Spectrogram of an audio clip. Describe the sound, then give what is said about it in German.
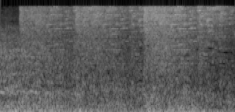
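Glass ceiling light tubes burst in a hallway as floor plates are torn up, a loud, dense crash of shattering and crackling noise that runs without pause for the whole moment. “Fett einen gewaltigen Machtstoß, riss Bodenplatten des Flures heraus und brachte die Leuchtröhren der Decke zum Zerplatzen.”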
